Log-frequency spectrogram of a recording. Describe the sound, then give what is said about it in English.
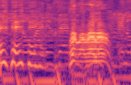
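A person loudly imitates a dog barking, giving a few quick, yappy barks followed by one longer, drawn-out bark-howl. “That's going to be my new ad-lib, just barking.”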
